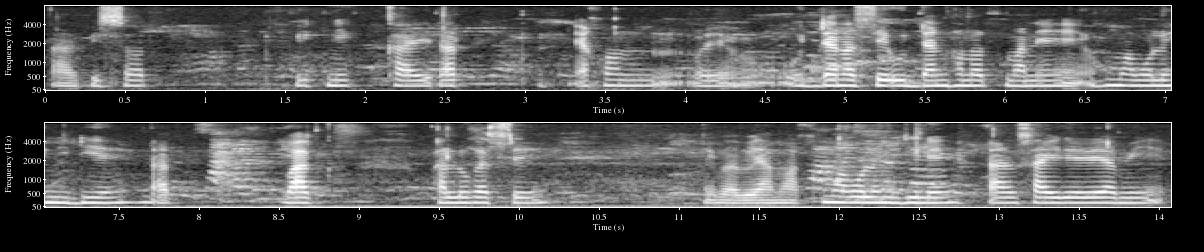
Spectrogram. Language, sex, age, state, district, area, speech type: Assamese, female, 45-60, Assam, Udalguri, rural, spontaneous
